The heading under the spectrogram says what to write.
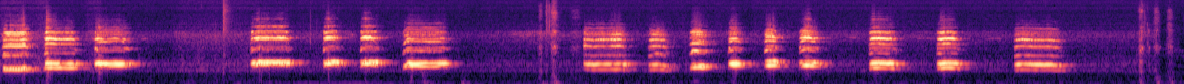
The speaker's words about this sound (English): I'm going to play two instruments. One's a tin whistle and one's a recorder. Wow. At the same time. Two nostrils. This is Peas Pudding Hot.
